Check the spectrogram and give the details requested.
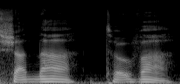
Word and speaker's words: Shana Tova: Right, so it's Shana Tova. Right? So Hebrew's accent's typically the last syllable, but not always.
